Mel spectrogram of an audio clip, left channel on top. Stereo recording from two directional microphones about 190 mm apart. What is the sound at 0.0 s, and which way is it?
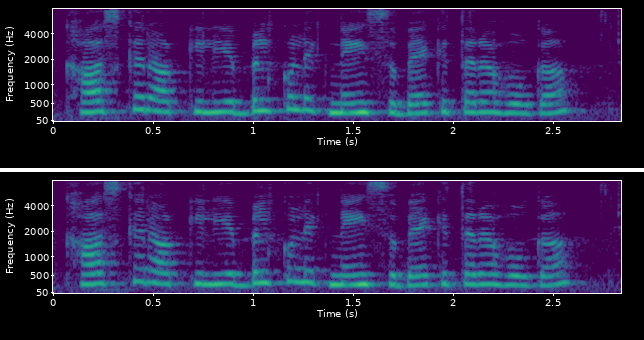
A woman's voice, 40° left (ahead or behind).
